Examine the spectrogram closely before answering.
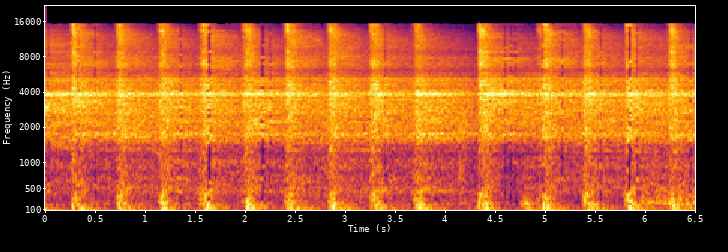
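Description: Marching-band hand cymbals crashing close to the microphone in a steady march rhythm, about two crashes a second, with the drumline's drums playing underneath and the cymbals ringing between strikes.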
